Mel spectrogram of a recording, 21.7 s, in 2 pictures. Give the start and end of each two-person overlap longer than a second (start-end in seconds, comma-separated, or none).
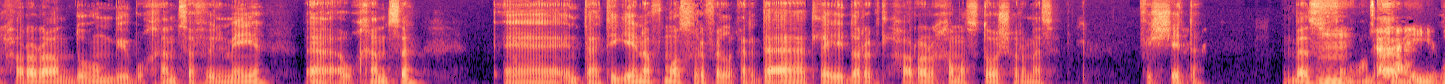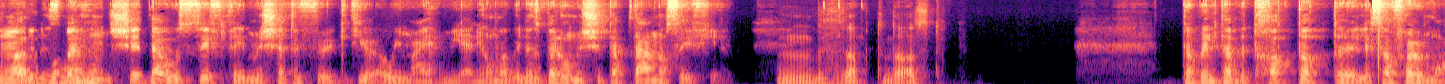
9.9-11.5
